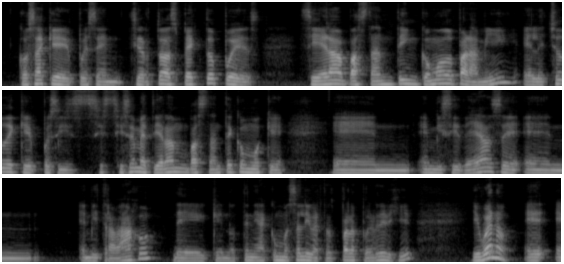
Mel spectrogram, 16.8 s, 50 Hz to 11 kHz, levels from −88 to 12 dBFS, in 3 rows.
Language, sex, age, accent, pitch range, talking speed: Spanish, male, 20-39, Mexican, 115-140 Hz, 170 wpm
